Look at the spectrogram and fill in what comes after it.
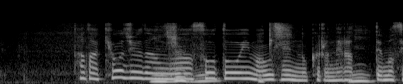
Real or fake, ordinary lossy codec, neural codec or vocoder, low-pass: real; none; none; 7.2 kHz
